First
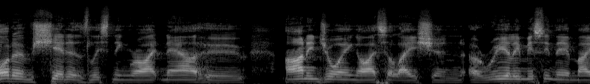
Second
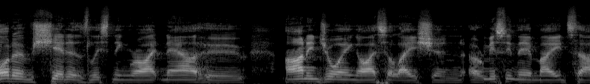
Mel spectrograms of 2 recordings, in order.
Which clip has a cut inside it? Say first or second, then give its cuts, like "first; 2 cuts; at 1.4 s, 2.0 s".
second; 1 cut; at 4.8 s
